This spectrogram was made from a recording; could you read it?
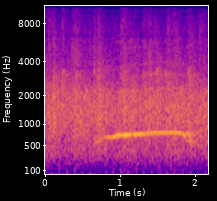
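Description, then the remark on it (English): A crowd applauds steadily at a church service to recognize Bishop Ogo, a dense wash of many hands clapping, with a thin sustained tone briefly rising above the noise midway through. “Your clapping is not.”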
